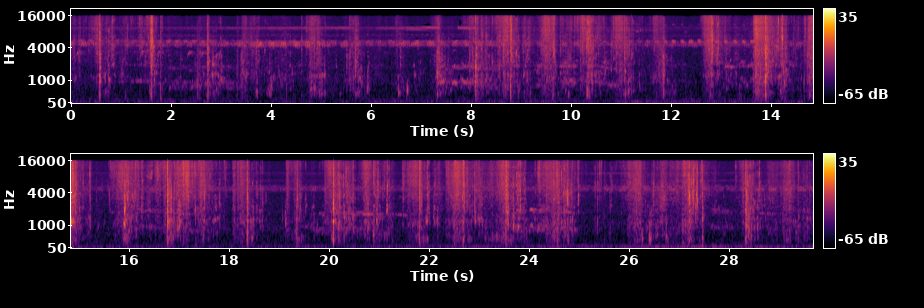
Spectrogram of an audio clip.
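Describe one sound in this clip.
Footsteps crunch and rustle through undergrowth at a walking pace.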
